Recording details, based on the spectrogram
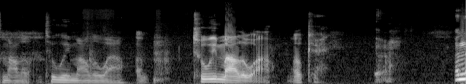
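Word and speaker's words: Tuimoloau: Tui Molo. Yeah. Malaw. Yeah. And then we got a Malaw. Yeah, it's Malo. Tui Malu.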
